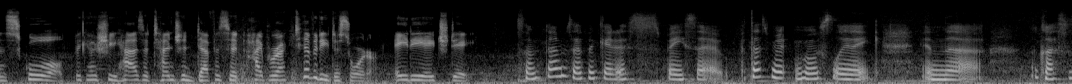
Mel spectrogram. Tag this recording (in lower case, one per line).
woman speaking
